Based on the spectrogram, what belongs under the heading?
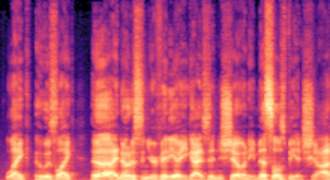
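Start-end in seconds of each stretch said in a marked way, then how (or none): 1.2-4.4 sarcastic, needling, complaining fatherly tone. Retelling a dad's remark about the kids' video: imitating a sarcastic dad. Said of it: "the sarcastic dad".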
